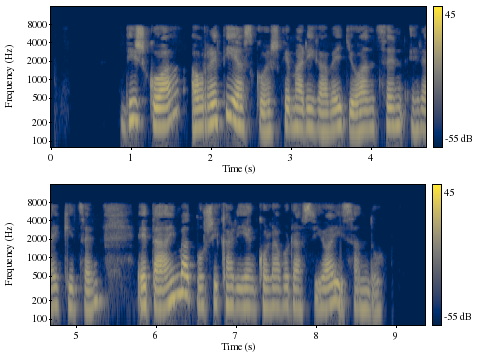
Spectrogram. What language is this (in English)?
Basque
